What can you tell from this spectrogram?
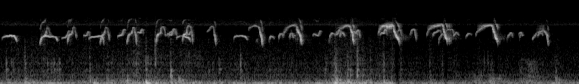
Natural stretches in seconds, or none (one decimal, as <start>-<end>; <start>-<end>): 0.0-5.8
